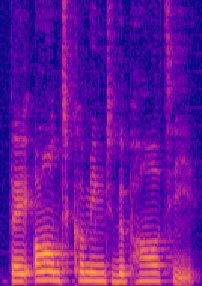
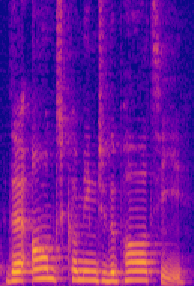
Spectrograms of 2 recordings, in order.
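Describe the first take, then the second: Both takes have the same delivery.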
